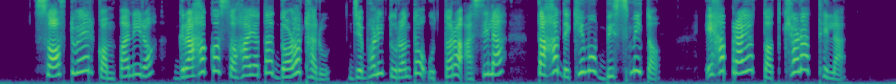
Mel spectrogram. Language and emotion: Odia, surprised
